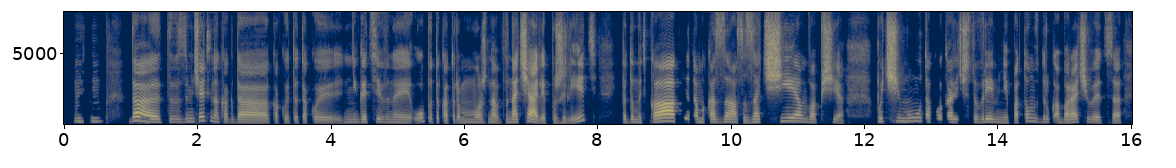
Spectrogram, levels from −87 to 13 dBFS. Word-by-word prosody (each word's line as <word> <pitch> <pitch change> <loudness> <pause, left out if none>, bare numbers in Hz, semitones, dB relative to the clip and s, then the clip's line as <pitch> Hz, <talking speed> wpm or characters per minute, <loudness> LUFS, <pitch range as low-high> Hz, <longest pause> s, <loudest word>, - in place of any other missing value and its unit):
Мгм. 225 0 -18 0.4
Да. 260 -5 +5
Это 195 0 -4
замечательно, 220 +3 -3
когда 175 -3 -2
какой-то 175 0 -12
такой 170 -1 -10
негативный 185 -2 -7
опыт, 225 -4 -10
о - - -24
котором 170 0 -7
можно 175 -1 -7
вначале 185 -2 +5
пожалеть 165 - -4 0.3
и - - -56
подумать: 185 -2 -9
"Как 240 +4 +8
я 220 - -8
там 205 -1 -6
оказаться, 190 -2 -2
зачем 220 +5 +4
вообще, 185 -2 -1 0.5
почему 230 +2 +3
такое 220 -2 -7
количество 200 0 -2
времени?" 185 -3 -6
Потом 230 +7 -7
вдруг 200 -2 -13
оборачивается 180 -3 -2
190 Hz, 110 wpm, -22 LUFS, 175-220 Hz, 0.5 s, Как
